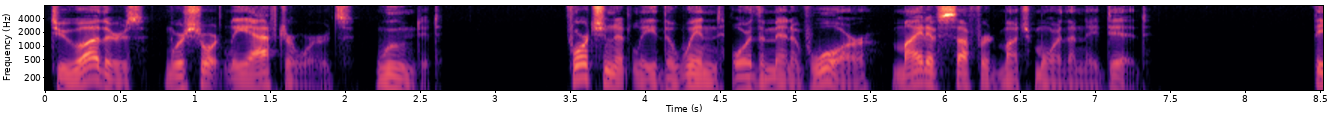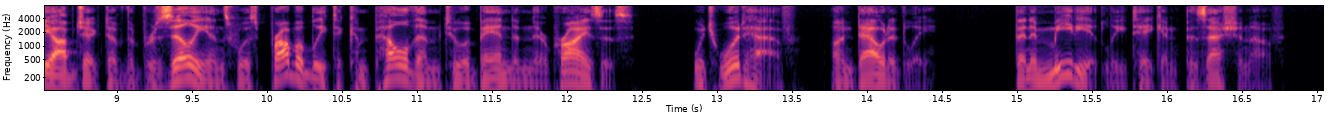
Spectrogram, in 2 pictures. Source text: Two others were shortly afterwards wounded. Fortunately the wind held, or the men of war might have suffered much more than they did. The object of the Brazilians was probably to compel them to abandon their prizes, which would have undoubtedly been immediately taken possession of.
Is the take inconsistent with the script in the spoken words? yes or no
yes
